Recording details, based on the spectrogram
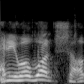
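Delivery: big man calling out loudly. Retelling a comedy bit about a big guy at a football game: imitating a big guy at a football game. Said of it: "the big guy who stands up and goes".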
